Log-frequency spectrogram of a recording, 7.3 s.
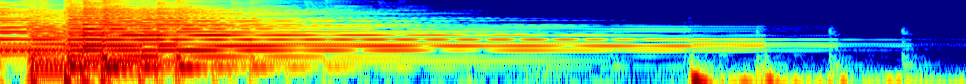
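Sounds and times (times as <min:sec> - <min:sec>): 
delay effect: 0:00.1 - 0:03.7.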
